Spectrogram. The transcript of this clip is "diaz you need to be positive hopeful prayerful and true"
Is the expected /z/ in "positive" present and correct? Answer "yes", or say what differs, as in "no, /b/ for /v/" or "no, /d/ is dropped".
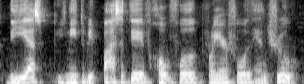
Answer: no, /s/ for /z/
